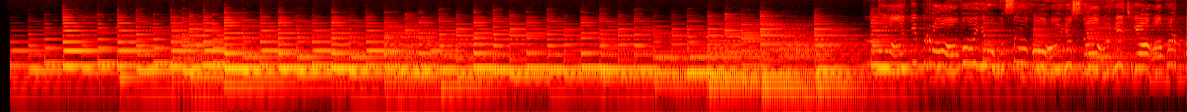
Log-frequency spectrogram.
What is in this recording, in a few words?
instrumental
